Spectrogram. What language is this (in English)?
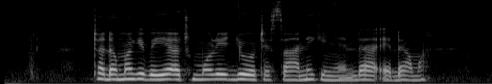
Masai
